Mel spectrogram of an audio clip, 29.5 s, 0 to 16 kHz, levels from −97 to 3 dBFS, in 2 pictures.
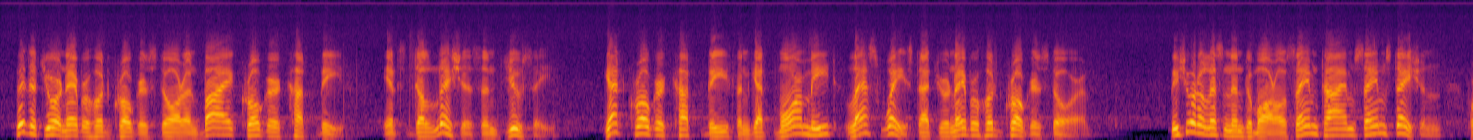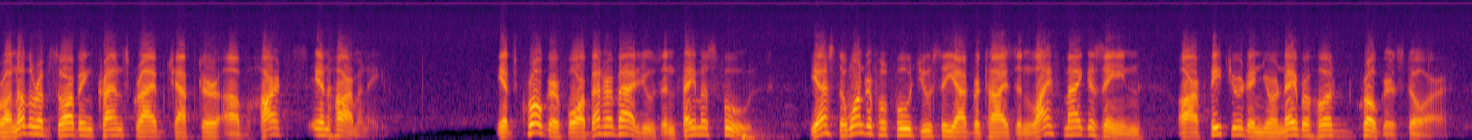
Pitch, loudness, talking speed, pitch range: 145 Hz, -21 LUFS, 150 wpm, 115-170 Hz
